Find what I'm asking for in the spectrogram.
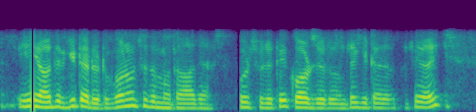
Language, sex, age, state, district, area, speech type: Nepali, male, 45-60, West Bengal, Kalimpong, rural, conversation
